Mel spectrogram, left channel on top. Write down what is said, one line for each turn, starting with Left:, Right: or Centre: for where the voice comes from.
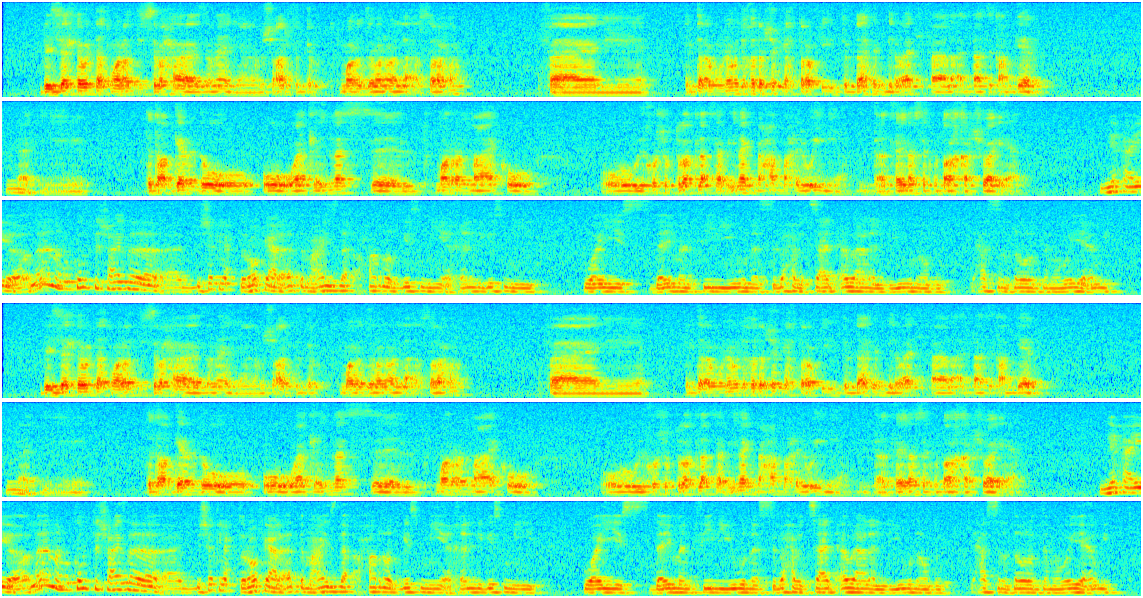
Left: بالذات لو انت اتمرنت السباحه زمان يعني انا مش عارف انت كنت بتتمرن زمان ولا لا الصراحه فيعني انت لو ناوي تاخدها بشكل احترافي وتبداها من دلوقتي فلا انت هتتعب جامد
Right: قول
Left: يعني هتتعب جامد و... وهتلاقي الناس اللي بتتمرن معاك و... ويخشوا بطولات لا سابقينك بحبه حلوين يعني انت هتلاقي نفسك متاخر شويه يعني
Right: دي حقيقة لا أنا ما كنتش عايز أ- بشكل احترافي على قد ما عايز لا أحرك جسمي أخلي جسمي كويس دايما فيه ليونة السباحة بتساعد قوي على الليونة وبتحسن الدورة الدموية قوي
